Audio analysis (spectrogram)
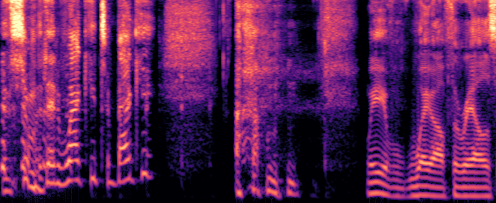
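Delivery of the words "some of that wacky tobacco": high, squeaky elf dealer; Dobby impression. Dobby bit returns.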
